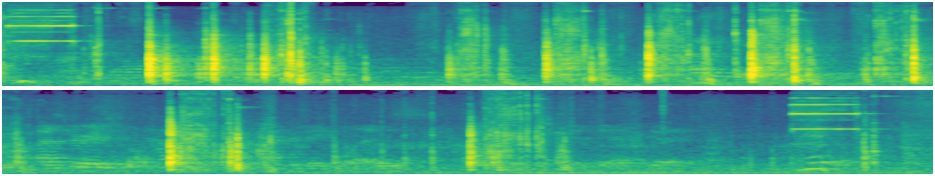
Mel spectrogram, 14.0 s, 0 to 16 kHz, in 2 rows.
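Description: A torque wrench ratchets on bolts while a Class III trailer hitch receiver is fitted to a 2015 Dodge Durango, producing close bursts of sharp clicking separated by pauses, with a voice briefly heard.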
